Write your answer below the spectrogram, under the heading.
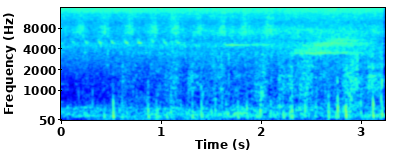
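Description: horse hooves approaching

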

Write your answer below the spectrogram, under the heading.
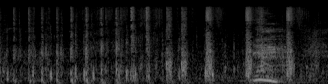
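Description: horse hooves galloping away

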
